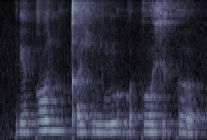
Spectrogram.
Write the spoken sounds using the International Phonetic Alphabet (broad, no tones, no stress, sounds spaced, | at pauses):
ɾʲ ɐ ɡ ɔ ʎ u kʼ ɐ ç ɲ ɐ ŋʷ ɪ ɡʷ ɐ ʔ k o xʲ ɔ k ɤ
